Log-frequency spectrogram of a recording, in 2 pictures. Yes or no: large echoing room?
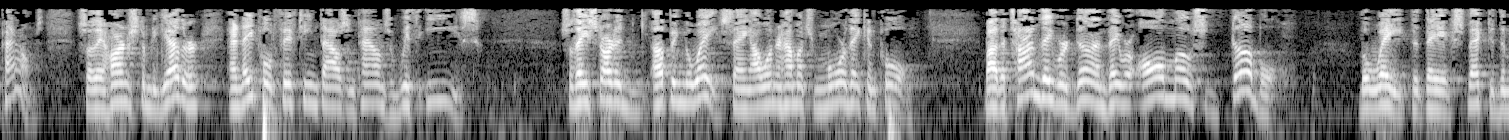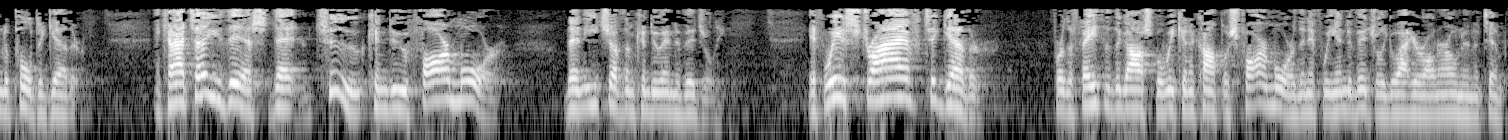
yes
